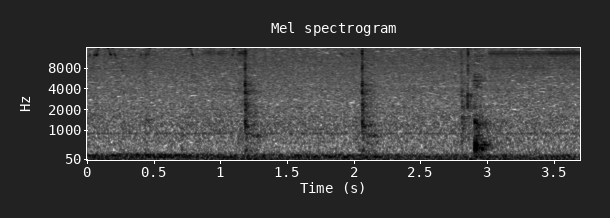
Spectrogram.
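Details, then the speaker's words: Samsung SE-208 portable USB DVD writer, defective out of the box, not a USB power issue: faint ticks about once a second over a low hum as it keeps trying but fails to read a disc, light blinking. "this guy is still blinking and you can feel it and hear it making noises as it tries to read but will not successfully read it whatsoever"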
